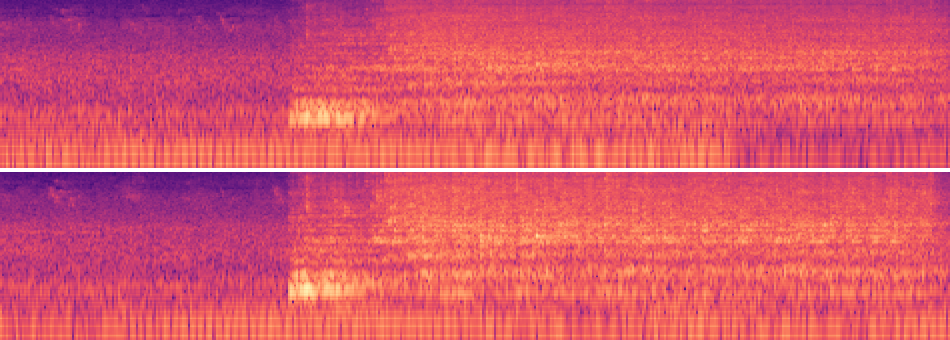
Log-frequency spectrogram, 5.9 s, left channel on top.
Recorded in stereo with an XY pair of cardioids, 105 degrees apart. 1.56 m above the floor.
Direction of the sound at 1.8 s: 70° right.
